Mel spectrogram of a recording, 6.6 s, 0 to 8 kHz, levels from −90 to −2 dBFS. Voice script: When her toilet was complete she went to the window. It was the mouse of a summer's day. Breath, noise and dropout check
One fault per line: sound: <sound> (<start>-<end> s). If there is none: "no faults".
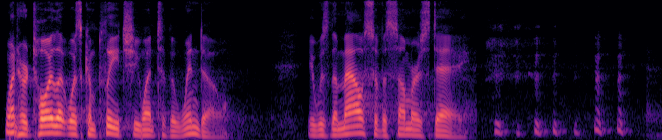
sound: laugh (4.9-6.4 s)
